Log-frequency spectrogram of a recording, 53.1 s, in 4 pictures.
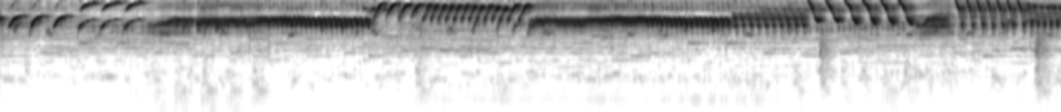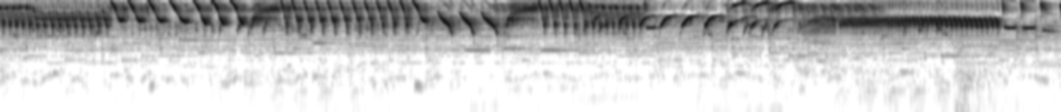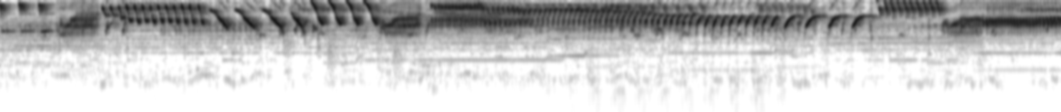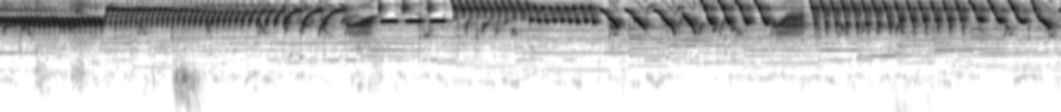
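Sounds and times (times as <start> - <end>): songbird singing trills and whistles: 0.0 - 53.0.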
